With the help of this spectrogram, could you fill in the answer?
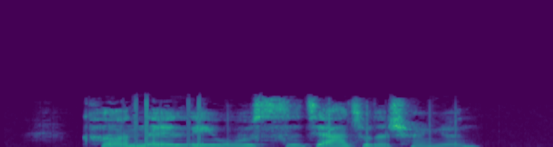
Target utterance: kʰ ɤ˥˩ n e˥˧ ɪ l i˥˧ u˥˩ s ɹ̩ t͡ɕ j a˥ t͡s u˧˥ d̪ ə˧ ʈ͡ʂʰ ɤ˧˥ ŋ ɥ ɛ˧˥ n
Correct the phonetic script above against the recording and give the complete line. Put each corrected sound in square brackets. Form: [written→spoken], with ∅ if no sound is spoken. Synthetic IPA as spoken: kʰ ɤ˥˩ n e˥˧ ɪ l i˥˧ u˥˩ s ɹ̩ t͡ɕ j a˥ t͡s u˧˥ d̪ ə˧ ʈ͡ʂʰ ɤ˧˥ ŋ ɥ ɛ˧˥ n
